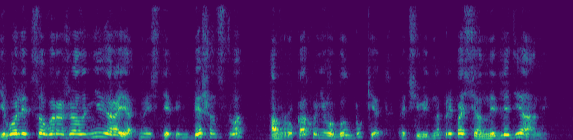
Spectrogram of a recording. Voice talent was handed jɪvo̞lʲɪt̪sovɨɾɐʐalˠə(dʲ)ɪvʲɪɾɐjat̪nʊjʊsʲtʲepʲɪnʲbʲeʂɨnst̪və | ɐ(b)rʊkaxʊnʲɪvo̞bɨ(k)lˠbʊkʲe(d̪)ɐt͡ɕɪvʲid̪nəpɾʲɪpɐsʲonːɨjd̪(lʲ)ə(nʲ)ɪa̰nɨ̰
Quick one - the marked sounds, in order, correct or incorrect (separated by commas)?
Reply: incorrect, incorrect, incorrect, incorrect, correct, incorrect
